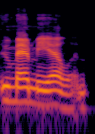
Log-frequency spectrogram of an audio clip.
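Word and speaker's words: Umanmielen: So it's pronounced Umamielen.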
